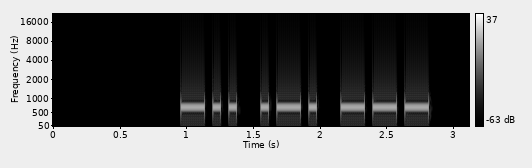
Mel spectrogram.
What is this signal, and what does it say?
Morse code, heard as a keyed tone, about 20 wpm, 700 Hz. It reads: DRO
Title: Build A Word - 1 Letter At A Time - 5-Letter Words - 20wpm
